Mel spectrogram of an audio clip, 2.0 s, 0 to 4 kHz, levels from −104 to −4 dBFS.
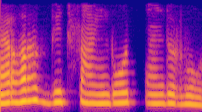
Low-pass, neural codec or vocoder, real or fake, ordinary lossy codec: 3.6 kHz; codec, 24 kHz, 0.9 kbps, WavTokenizer, medium speech release version 2; fake; none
